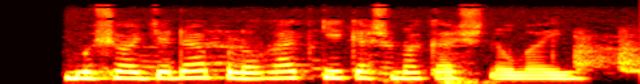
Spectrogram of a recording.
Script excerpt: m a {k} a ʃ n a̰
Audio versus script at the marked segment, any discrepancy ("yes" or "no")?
no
